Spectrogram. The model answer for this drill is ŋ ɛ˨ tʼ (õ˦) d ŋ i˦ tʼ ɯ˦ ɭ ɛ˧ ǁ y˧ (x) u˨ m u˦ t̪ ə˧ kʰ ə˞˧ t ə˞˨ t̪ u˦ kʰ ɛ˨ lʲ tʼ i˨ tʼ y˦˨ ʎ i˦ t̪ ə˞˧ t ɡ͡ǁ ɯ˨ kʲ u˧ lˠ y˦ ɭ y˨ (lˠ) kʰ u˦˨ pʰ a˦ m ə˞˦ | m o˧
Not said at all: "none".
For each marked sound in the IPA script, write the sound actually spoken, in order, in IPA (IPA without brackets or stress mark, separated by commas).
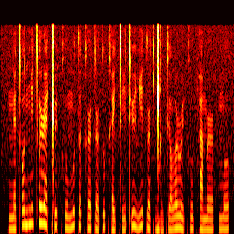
o˦, kʰ, none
